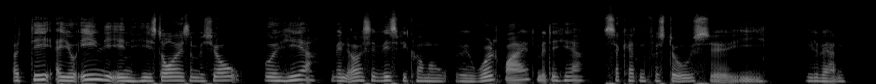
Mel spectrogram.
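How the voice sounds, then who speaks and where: This woman has a plain, everyday voice, fairly low in pitch with ordinary pitch variation. She talks at a fairly slow pace on a very clean recording with a silent background. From Denmark, Odense (Funen). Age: 50s. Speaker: clothing entrepreneur. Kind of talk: interview. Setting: podcast studio.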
